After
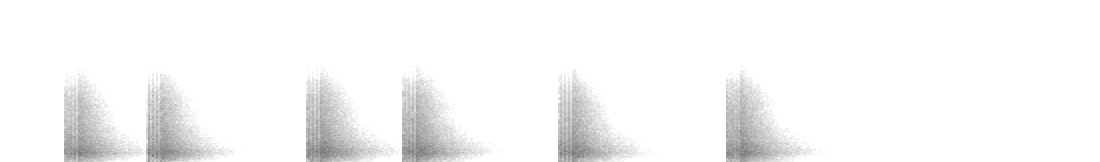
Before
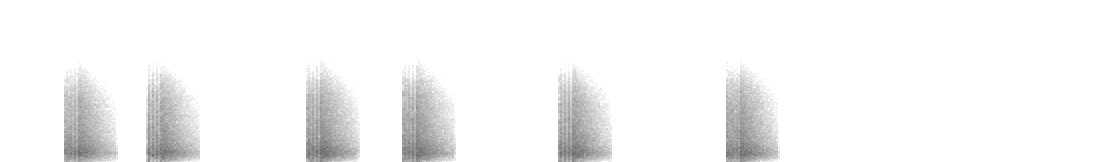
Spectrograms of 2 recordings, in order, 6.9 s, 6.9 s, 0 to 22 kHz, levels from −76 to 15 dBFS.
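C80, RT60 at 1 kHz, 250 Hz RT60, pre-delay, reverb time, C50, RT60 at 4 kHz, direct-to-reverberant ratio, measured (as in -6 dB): 16.5 dB, 0.75 s, 0.75 s, 3 ms, 0.75 s, 14.0 dB, 0.80 s, 7.0 dB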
